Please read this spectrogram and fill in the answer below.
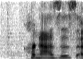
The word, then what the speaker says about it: Karnazes: So we hear more about cross country with running with the Buffaloes all the way up to those ultra marathons with Dean Karnazes. How do I pronounce his name, coach? – Karnazes.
